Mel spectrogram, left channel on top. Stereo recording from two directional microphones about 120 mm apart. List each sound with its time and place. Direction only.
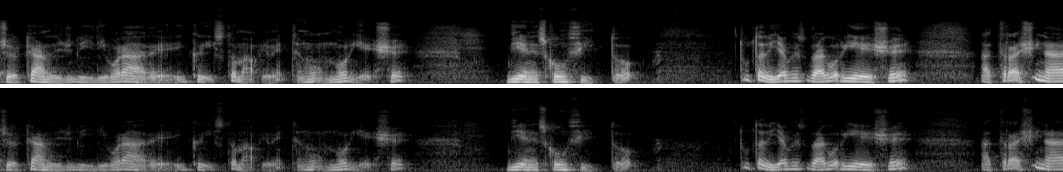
0.0 s speech: 30° left (ahead or behind)
7.3 s speech: 30° left (ahead or behind)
